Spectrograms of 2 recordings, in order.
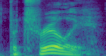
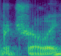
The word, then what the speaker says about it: Petrilli: we're just meeting him you're saying his last name wrong it's petrilli what did i say it's been saying patrolling it's like patilla or something just you know no i've been saying petrelli come on i haven't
